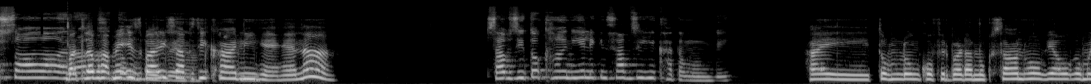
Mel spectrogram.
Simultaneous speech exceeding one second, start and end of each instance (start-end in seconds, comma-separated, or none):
0.7-2.8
